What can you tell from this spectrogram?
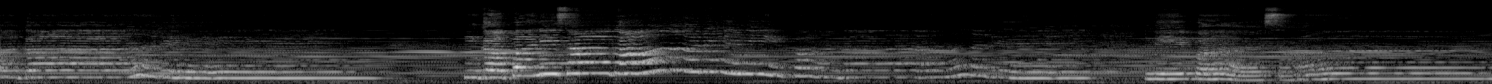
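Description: A woman sings Hindustani classical vocal without words: long held notes joined by slow glides, climbing to a high point about six seconds in and settling back to a long low note near the end. A steady drone sounds beneath the voice throughout.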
